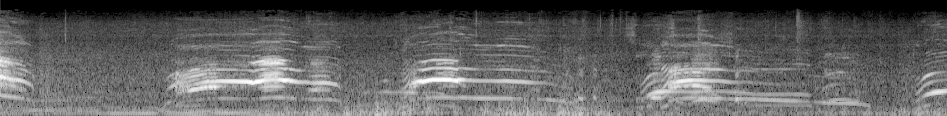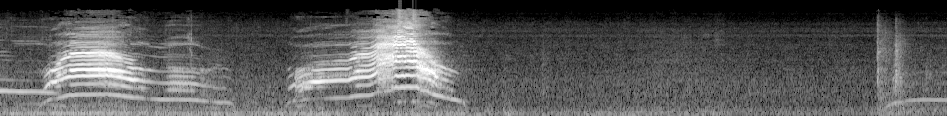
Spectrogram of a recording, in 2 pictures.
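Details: Cats arguing and fighting about food produce a series of moaning, wavering yowls roughly every one to two seconds, growing louder and harsher toward a peak scream, then fading to quiet with one faint final call.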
